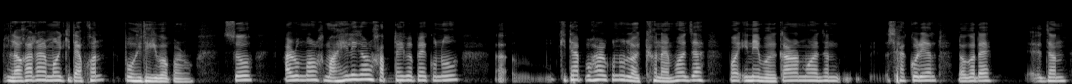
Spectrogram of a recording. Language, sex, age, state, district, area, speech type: Assamese, male, 30-45, Assam, Biswanath, rural, spontaneous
